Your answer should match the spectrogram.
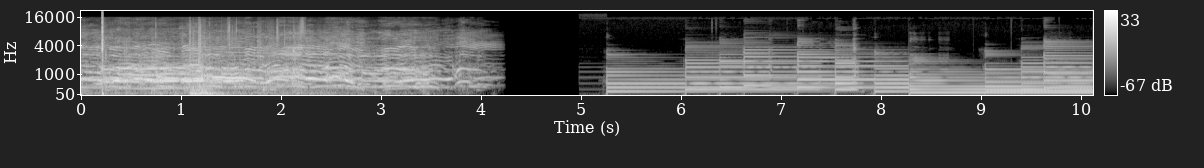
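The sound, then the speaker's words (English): A loud crowd, including three teams and reporters, brawls in an all-out free-for-all with overlapping shouts and battle cries for about four seconds, then cuts off abruptly; after a short silence, steady electronic synth tones play alone. “This seems to incite the crowd to action, and an all-out brawl ensues with all three teams and the reporters caught up in the free-for-all.”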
